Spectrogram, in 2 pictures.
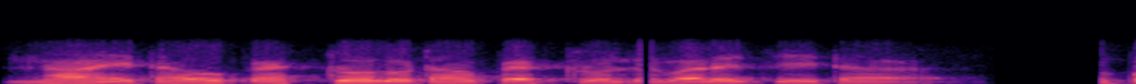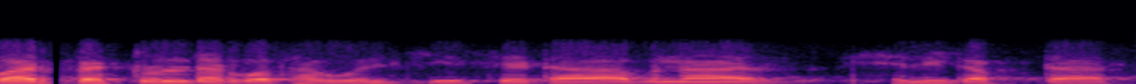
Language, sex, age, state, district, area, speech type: Bengali, male, 45-60, West Bengal, Nadia, rural, conversation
